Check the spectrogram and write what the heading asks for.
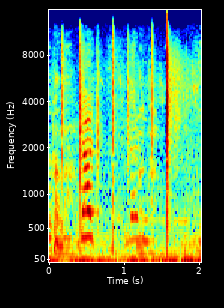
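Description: A single sharp crack about a second and a half in, with a few fainter clicks before it.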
